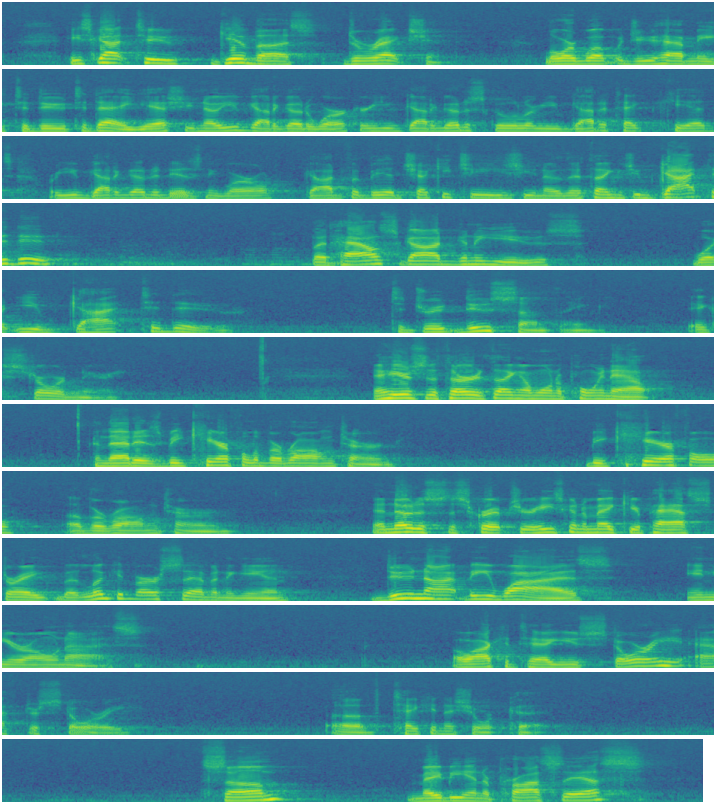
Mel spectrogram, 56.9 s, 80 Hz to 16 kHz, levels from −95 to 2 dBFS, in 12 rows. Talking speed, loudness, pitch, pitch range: 150 wpm, -14 LUFS, 130 Hz, 105-145 Hz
